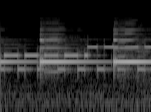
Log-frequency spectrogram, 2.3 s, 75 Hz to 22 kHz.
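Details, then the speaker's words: Philips HeartStart MRx defibrillator charging at 100 joules in synchronized mode for cardioversion in a hypotensive patient with chest pain and decreased consciousness; short beeps then a sustained steady charging tone. "We'll press the Sync button ,we'll press charge,"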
